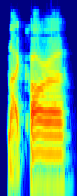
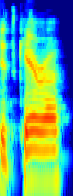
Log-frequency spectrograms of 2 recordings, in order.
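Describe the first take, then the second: First: The name does not sound like 'character'. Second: The name sounds like the start of 'character'. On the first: The speaker calls it wrong. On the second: The speaker calls it right. "In my mind, it's Kara"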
